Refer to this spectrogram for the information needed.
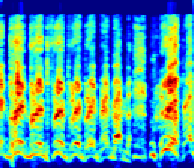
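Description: Someone clears their throat in a quick, steady run of voiced, guttural rasps, each rising and falling in pitch, loud and continuous for about two seconds with no talking.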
